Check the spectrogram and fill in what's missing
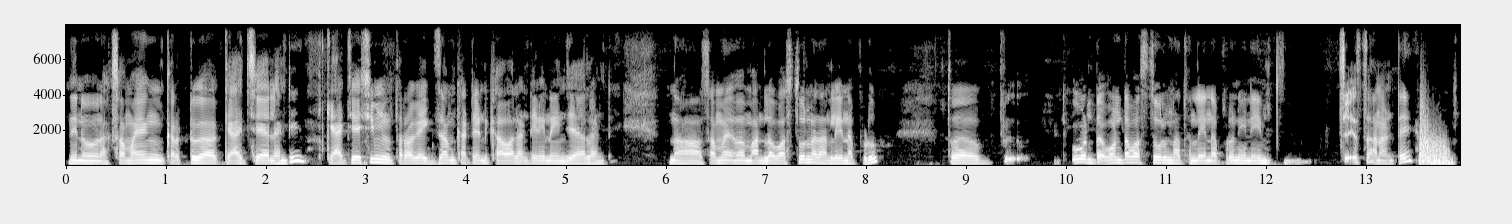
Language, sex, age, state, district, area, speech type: Telugu, male, 18-30, Telangana, Hyderabad, urban, spontaneous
